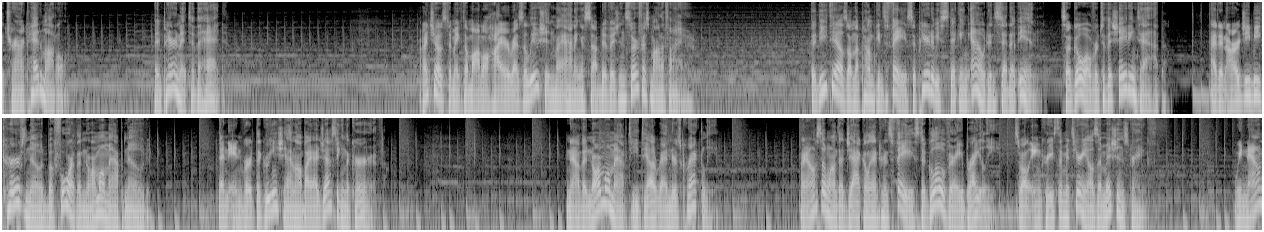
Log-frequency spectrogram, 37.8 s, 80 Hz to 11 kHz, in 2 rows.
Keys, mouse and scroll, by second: 0.6 click, 0.9 click, 1.6 s, 3.1 shift+click, 4.0 ctrl+p, 5.0-7.4 drag, 6.9 z, 10.9 click, 12.1 click, 12.8 click, 13.2-15.1 middle drag, 17.1 click, 17.6 click, 18.1 click, 18.9 click, 19.4 shift+a, 23.8 click, 24.8 click, 26.3 click, 28.8 click, 29.6 m, 30.1 m, 30.7 m, 31.4 m, 31.9 click, 32.1 middle click, 32.5 click, 33.4-36.1 drag, 36.6-37.8 middle drag.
